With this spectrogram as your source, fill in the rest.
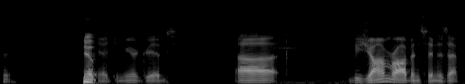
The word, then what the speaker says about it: Jahmyr Gibbs: Is that how you pronounce it? Yep. Yeah, Jahmyr Gibbs.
